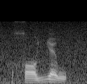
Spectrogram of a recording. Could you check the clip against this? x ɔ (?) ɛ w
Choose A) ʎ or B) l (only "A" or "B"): A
